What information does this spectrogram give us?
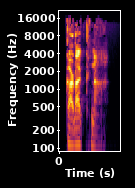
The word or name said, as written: कड़कना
